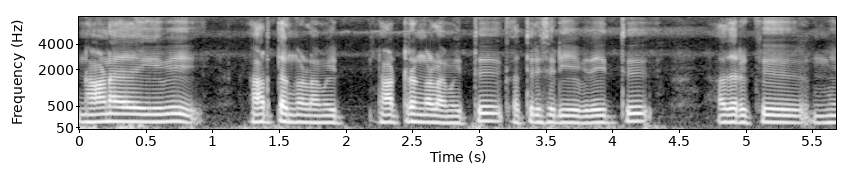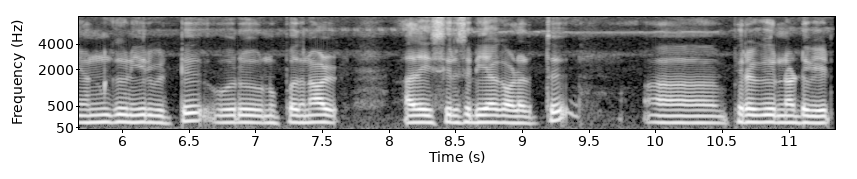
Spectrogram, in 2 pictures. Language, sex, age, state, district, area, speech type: Tamil, male, 45-60, Tamil Nadu, Ariyalur, rural, spontaneous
